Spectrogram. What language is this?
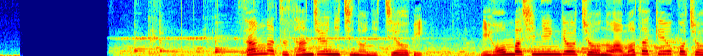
Japanese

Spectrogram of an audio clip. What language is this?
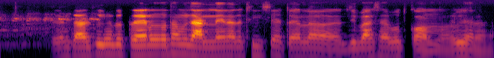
Odia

